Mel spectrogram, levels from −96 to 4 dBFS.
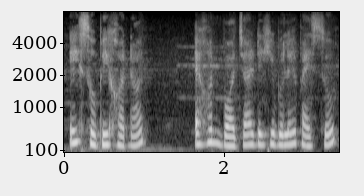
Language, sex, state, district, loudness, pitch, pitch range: Assamese, female, Assam, Sonitpur, -19 LUFS, 220 Hz, 200-235 Hz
